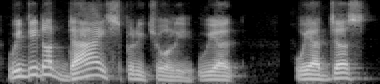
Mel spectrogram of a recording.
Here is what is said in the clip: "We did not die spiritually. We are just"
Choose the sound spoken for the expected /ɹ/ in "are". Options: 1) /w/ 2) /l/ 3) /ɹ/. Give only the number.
1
